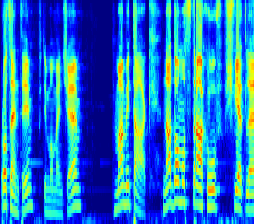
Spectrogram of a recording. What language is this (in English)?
Polish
